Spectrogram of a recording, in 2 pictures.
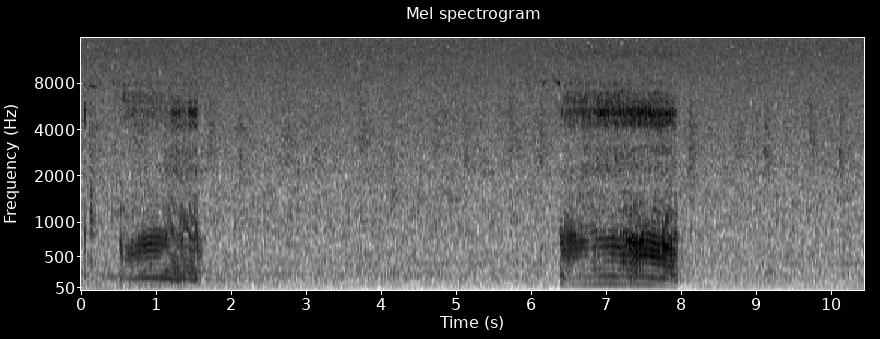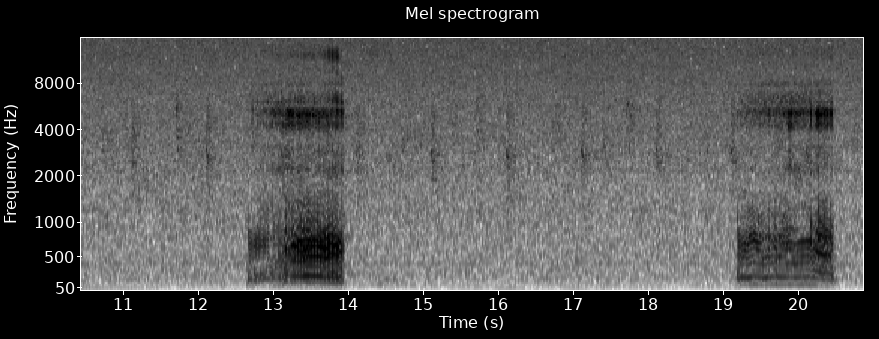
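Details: Small white Pekingese dog snoring: slow, tonal, buzzing snores about every six seconds, roughly 10 a minute, with quiet gaps between breaths.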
